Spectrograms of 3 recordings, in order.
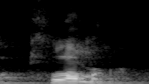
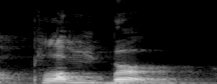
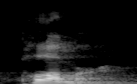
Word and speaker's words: plumber: you call him a plumber not a plum burr the bee is silent so plumber in fact in many words when you have the letter combination m b the b is silent if i had a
